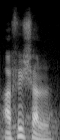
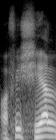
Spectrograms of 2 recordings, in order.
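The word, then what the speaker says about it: official: এখন আসুন, কোনো ওয়ার্ডের শেষে যদি CIAL থাকে, কোনো ওয়ার্ডের শেষে CIAL থাকলে তার উচ্চারণটা হবে শল।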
